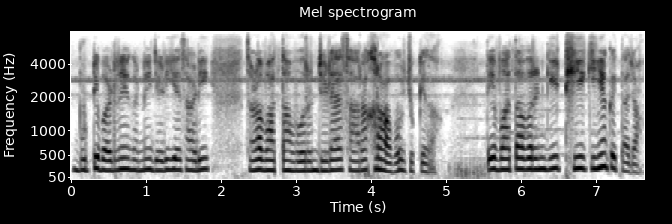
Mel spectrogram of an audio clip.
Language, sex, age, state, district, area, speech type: Dogri, female, 30-45, Jammu and Kashmir, Reasi, rural, spontaneous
